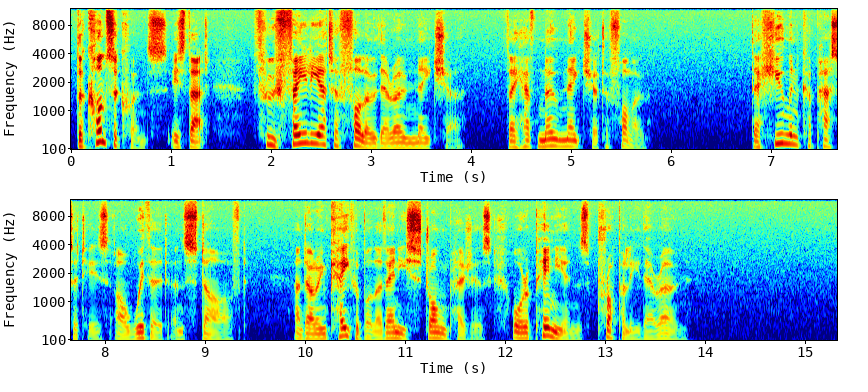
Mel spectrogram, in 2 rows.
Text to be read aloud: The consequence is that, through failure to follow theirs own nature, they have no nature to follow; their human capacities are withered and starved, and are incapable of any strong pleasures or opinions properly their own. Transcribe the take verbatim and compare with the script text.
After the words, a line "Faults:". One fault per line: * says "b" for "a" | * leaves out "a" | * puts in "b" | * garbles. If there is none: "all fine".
The consequence is that, through failure to follow their own nature, they have no nature to follow; their human capacities are withered and starved, and are incapable of any strong pleasures or opinions properly their own.
Faults:
* says "their" for "theirs"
